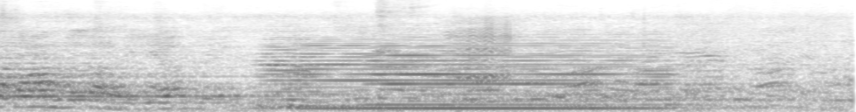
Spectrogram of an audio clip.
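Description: A single long held note, steady in pitch, lasting about two seconds and then fading, after a man's voice stops.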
